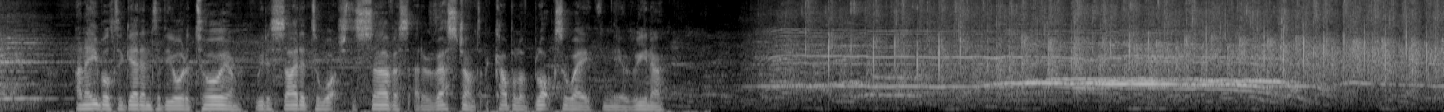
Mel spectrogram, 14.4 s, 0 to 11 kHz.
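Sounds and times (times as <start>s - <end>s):
speech: 0.8s - 6.8s
crowd cheering and clapping at an arrival: 7.4s - 14.4s.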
